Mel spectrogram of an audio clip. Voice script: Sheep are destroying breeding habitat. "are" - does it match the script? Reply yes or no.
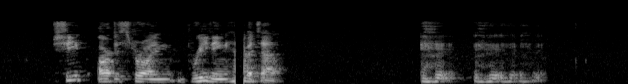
yes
